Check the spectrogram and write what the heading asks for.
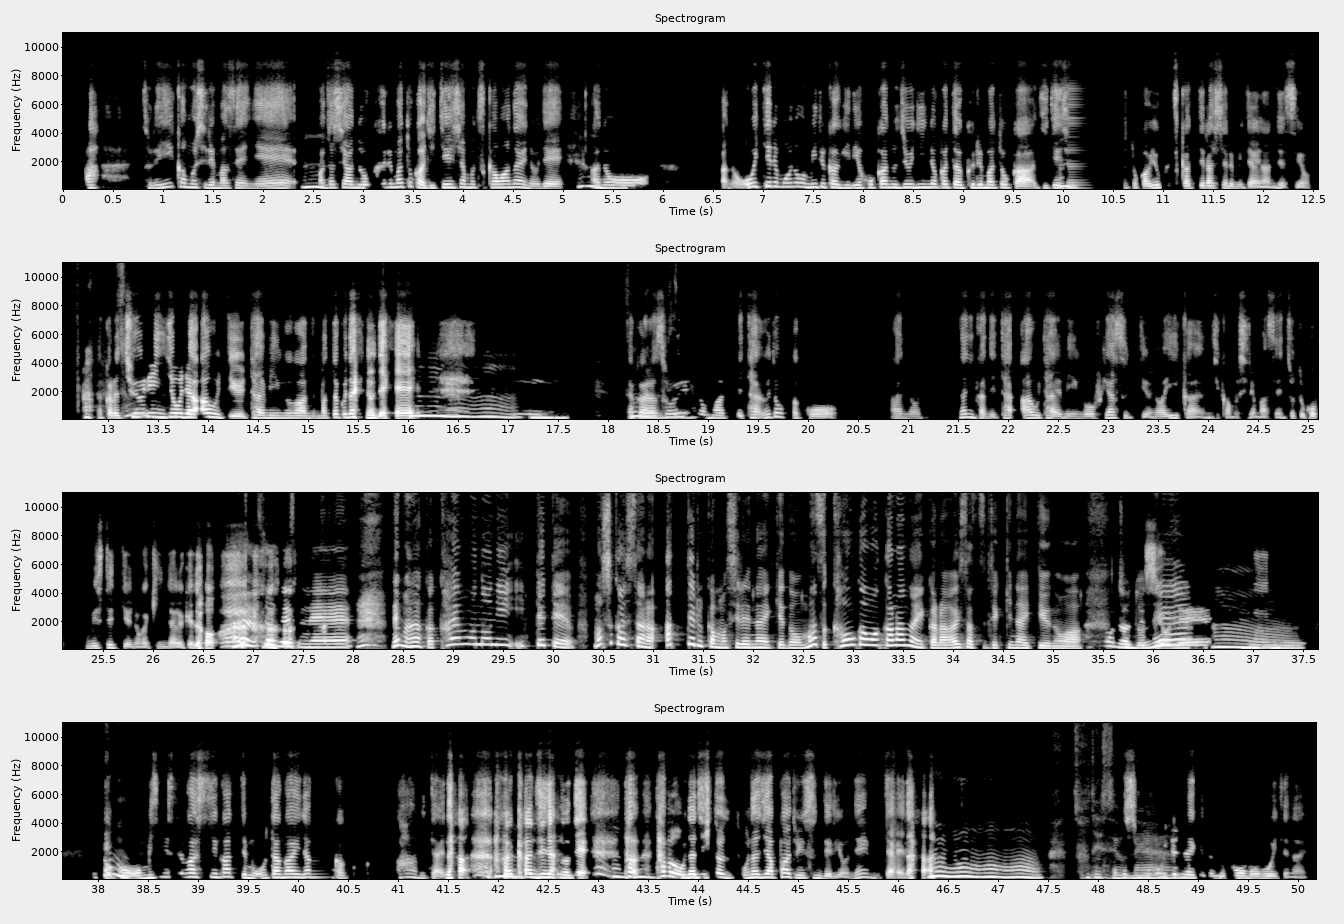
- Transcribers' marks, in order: laughing while speaking: "全くないので"; laughing while speaking: "うん、そうですね"; laugh; chuckle
- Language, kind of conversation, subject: Japanese, advice, 引っ越しで新しい環境に慣れられない不安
